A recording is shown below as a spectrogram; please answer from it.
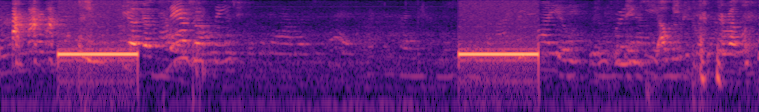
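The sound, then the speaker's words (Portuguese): Telephone ringback tone heard while placing a call: two steady, mid-pitched beeps, each about a second long and spaced several seconds apart, with people talking in between and over the line. “Tô ligando.”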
